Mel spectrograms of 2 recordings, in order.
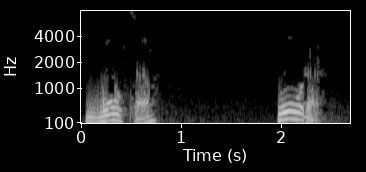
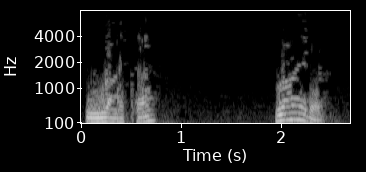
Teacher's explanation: În engleza americană, T și D, care se află între vocale, se pronunță aproape identic cu D.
